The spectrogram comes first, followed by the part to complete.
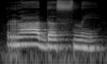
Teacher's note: Again, T is not pronounced.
